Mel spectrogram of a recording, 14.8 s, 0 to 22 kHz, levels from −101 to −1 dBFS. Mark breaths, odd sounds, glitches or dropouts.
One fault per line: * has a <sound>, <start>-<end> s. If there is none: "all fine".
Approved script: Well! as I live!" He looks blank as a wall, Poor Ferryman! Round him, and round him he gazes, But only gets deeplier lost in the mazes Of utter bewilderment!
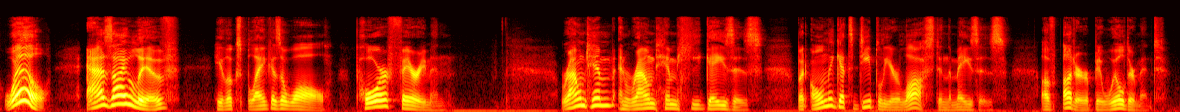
all fine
